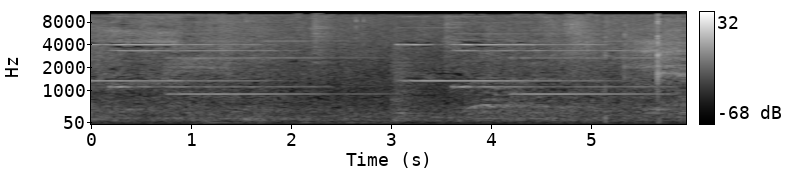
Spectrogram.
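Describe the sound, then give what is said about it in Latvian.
A steady electric bell rings continuously for several seconds in a parliament chamber before a vote, its high metallic tone sustained over a murmur of background room noise. “Lūdzu zvanu.”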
